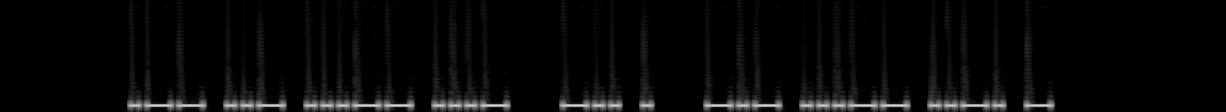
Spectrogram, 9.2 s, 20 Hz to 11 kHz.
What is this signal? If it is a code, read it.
Morse code, heard as a keyed tone, about 21 wpm, 700 Hz. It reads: WU3V DE K3FT
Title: USA Callsign DE Callsign - 4 Characters - 20wpm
